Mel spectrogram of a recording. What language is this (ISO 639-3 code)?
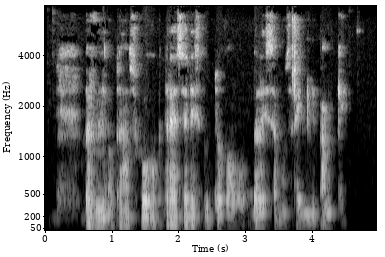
ces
